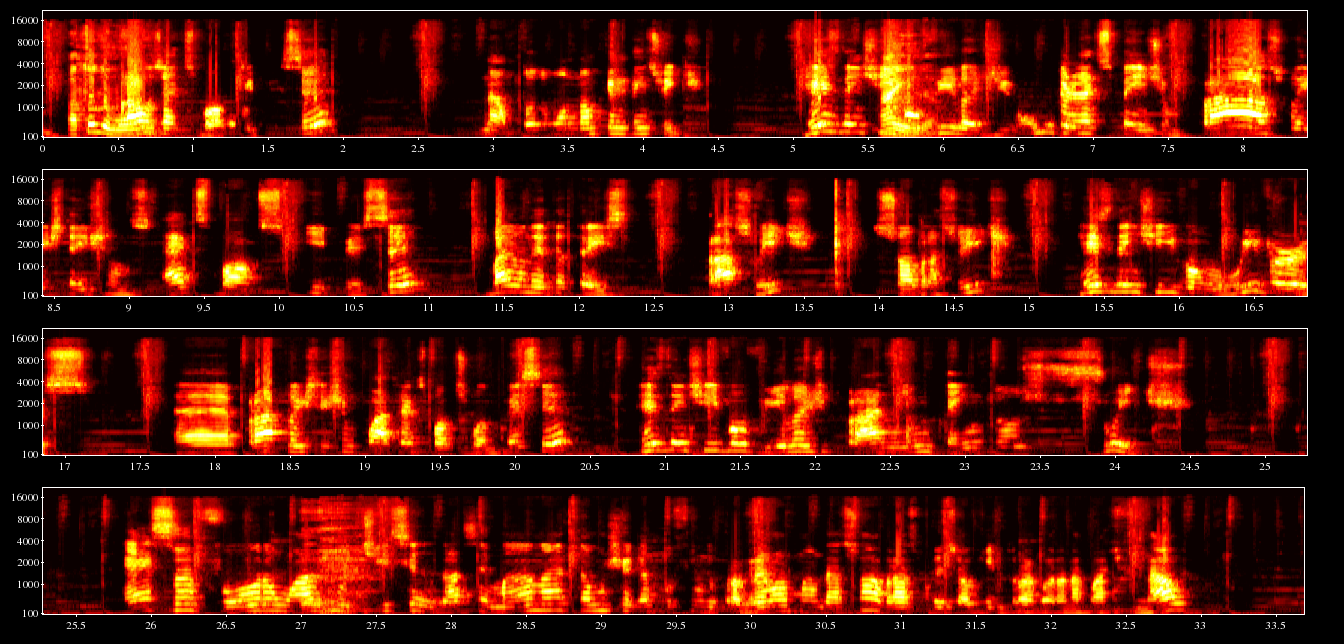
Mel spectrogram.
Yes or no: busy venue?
no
